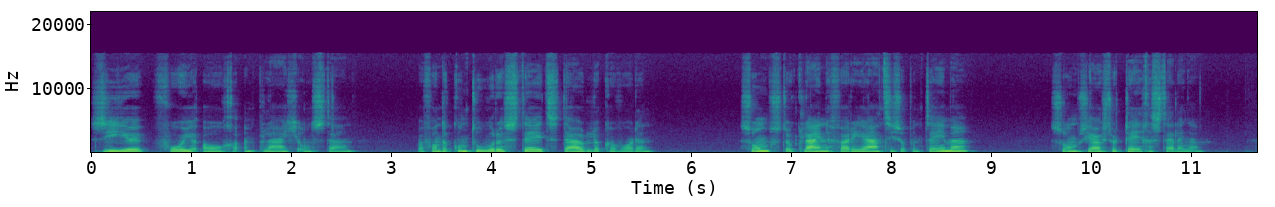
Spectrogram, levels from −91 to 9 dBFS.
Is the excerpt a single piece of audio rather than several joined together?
yes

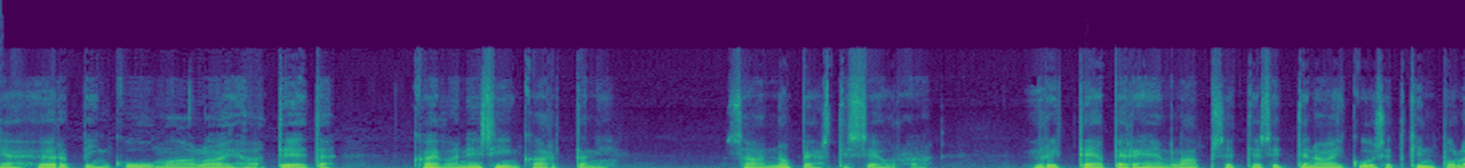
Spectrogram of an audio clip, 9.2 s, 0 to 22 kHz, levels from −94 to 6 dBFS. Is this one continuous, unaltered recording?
yes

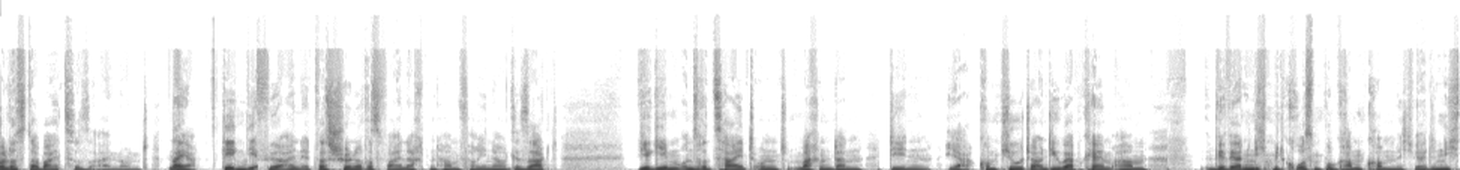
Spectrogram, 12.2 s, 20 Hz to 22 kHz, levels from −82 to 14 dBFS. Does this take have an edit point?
yes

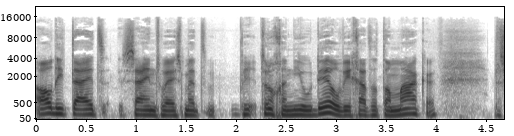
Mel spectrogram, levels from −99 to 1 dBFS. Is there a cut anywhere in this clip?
yes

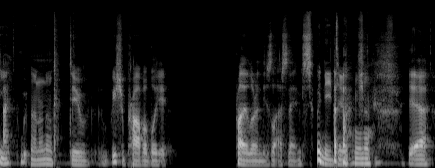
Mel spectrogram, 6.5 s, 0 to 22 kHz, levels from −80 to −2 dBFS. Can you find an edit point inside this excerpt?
no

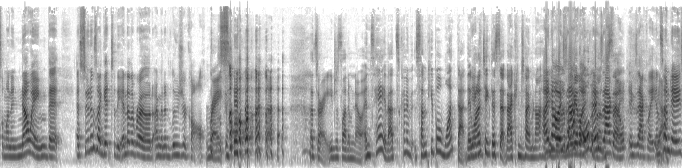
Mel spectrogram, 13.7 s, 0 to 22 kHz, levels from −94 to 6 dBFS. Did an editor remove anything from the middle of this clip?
no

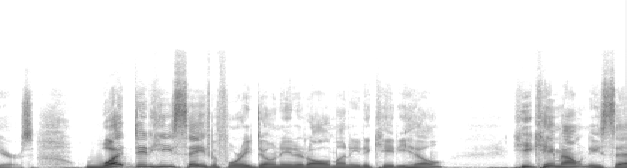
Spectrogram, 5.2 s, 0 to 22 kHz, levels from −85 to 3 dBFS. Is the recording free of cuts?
no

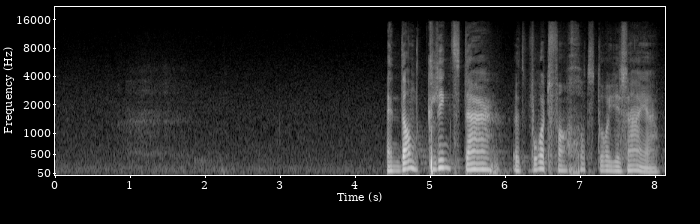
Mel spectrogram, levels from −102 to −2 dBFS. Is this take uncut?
yes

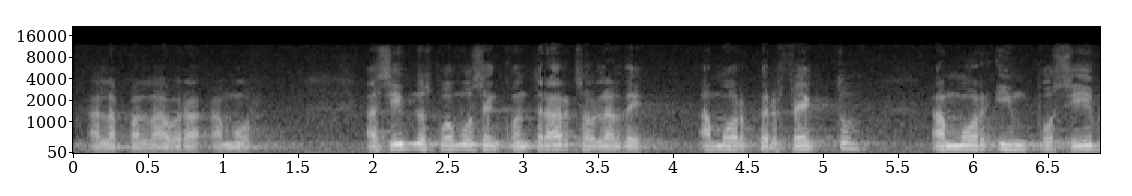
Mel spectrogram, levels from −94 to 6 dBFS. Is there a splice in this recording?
yes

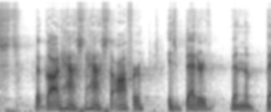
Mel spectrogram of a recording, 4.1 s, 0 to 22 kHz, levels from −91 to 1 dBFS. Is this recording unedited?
no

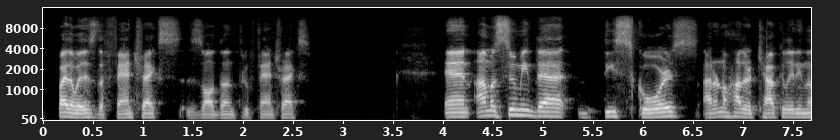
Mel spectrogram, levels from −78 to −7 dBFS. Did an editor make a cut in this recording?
no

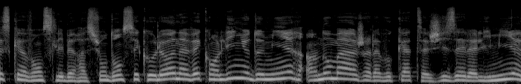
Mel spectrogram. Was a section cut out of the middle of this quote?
no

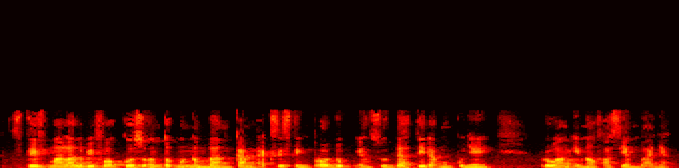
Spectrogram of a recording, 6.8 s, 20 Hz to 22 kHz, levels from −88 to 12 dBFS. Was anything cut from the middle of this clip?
no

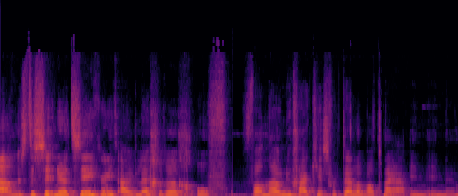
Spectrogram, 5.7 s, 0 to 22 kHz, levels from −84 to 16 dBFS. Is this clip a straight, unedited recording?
no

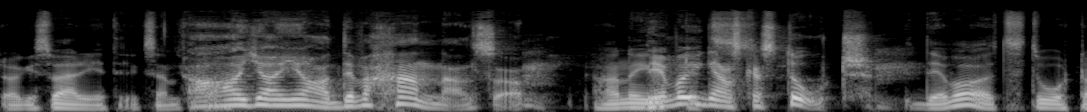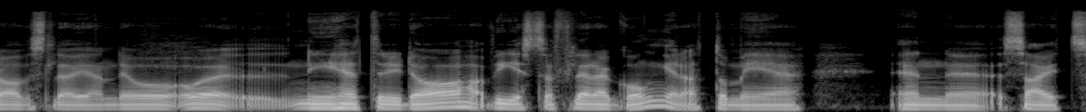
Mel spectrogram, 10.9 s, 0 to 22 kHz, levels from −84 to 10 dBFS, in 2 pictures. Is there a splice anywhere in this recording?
no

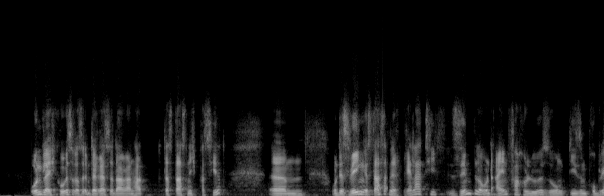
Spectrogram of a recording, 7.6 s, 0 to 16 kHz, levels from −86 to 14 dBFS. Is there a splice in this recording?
yes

